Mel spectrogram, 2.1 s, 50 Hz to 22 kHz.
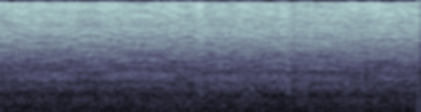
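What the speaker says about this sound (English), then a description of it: "I'm going to go ahead and spray" Butter cooking spray hisses into a 9 by 13 pan in one steady, close burst lasting about two seconds.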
